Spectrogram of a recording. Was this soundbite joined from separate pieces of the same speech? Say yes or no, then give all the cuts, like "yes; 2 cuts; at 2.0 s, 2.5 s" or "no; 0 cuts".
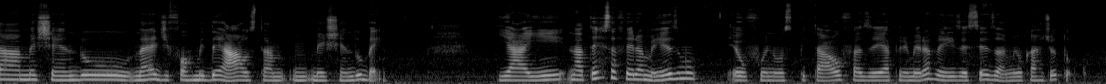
no; 0 cuts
